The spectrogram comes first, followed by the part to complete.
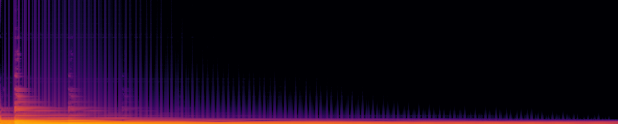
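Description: The closing chord of a rock song on electric guitar and bass, struck once just after the start and left to ring out, fading slowly over several seconds. A few quick, fading repeats follow the hit in the first second or so.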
